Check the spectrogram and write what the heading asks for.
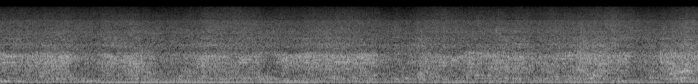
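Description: Pool water churning, a steady rushing noise with a constant low hum under it, and water splashing up close by about six seconds in.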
